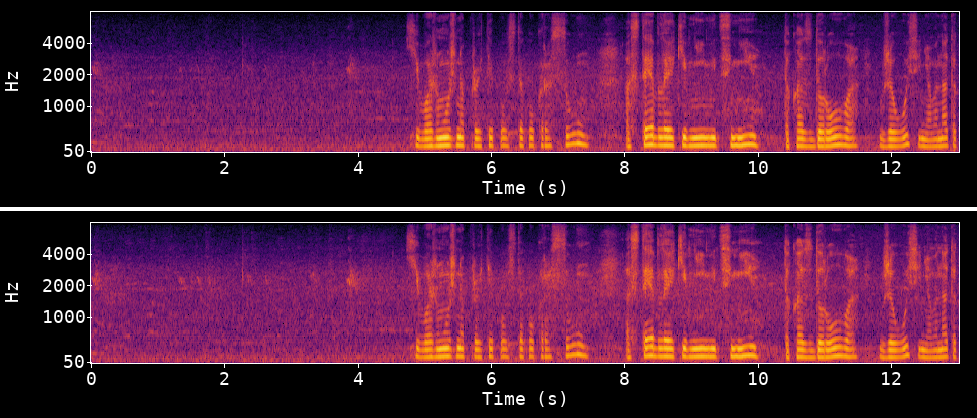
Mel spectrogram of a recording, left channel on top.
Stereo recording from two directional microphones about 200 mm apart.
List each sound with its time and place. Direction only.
4.7 s speech: 20° left (ahead or behind)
